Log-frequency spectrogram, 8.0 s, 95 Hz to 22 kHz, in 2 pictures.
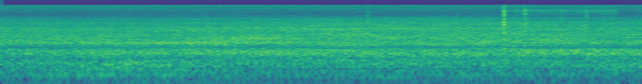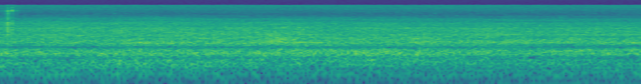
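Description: Airbus A321-211's twin CFM56-5B jet engines as the airliner rolls along the runway after landing: a steady roar with a faint whine held at one pitch.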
